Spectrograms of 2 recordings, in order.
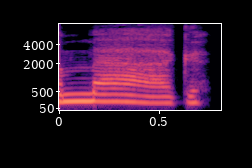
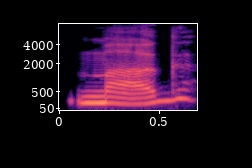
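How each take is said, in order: First: The vowel is the 'a' sound as in cat. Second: The vowel is the 'uh' sound as in cup. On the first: The speaker calls it wrong. "She's saying, she shrugged. She was holding a mag" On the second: The speaker calls it right. "She won't do shrug, mug"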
